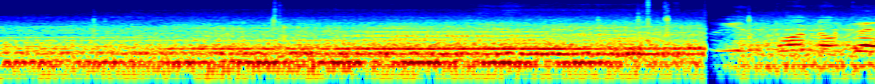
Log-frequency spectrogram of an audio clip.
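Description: Steady drone of a coach bus on the move, heard inside the cabin. It cuts off abruptly about three and a half seconds in.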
